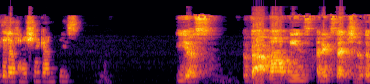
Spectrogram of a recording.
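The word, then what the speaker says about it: battement: Batman is from French. Batman. Could you repeat the definition again, please? Yes. Batman means an extension of the free foot in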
